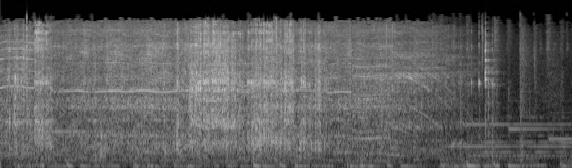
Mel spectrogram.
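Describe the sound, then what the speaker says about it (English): Electric hand mixer beating two sticks of margarine in a bowl, a loud steady whirring buzz with rattling of beaters against the bowl, running continuously before easing slightly near the end. "we're just going to take the electric mixer and we're just going to beat them just a little bit to make them fluffy"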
